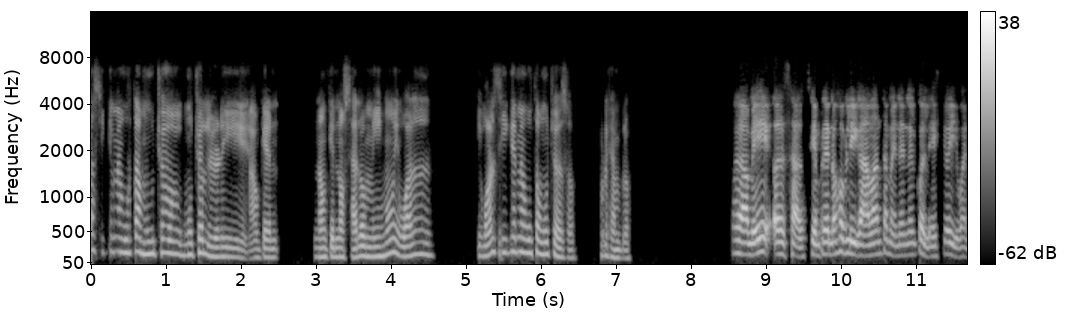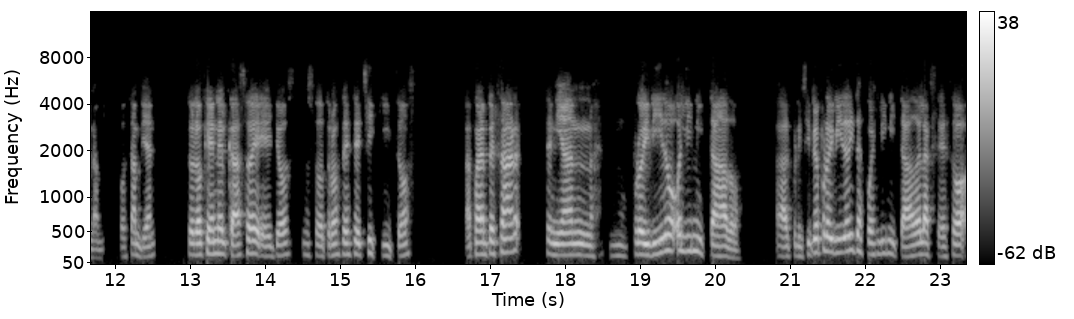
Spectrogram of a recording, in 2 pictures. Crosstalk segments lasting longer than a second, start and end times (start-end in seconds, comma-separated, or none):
none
